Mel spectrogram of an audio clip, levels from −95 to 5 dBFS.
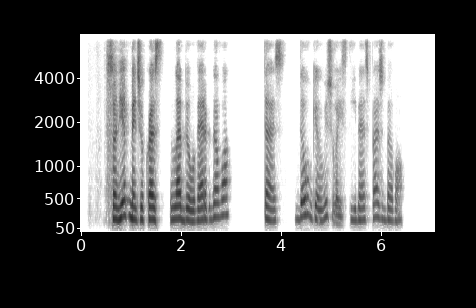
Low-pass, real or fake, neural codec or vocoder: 7.2 kHz; fake; codec, 16 kHz, 1.1 kbps, Voila-Tokenizer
